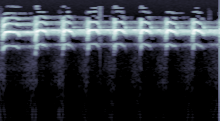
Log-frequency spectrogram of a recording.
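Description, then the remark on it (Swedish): A lesser spotted woodpecker calling, a steady run of about nine shrill, piping notes at an even quick pace, clear with no other sounds. “Den som heter just mindre hackspett.”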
